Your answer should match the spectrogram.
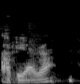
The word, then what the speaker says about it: Arriaga: If you could roll your R's, it's extra points. Arriaga.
